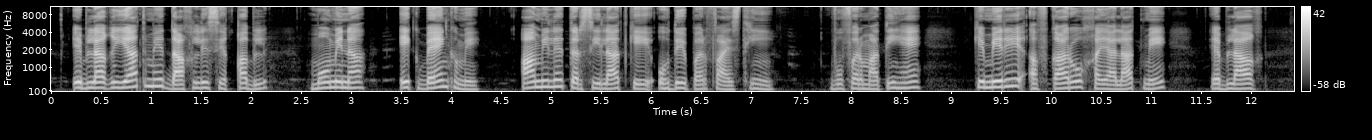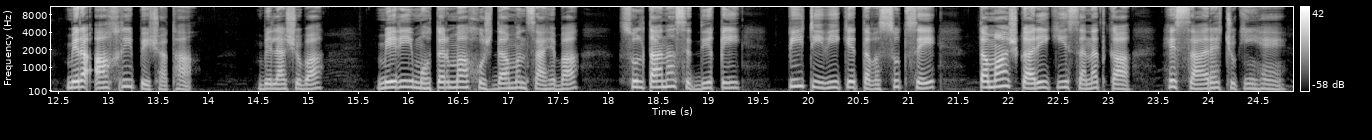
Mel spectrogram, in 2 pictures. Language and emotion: Urdu, neutral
